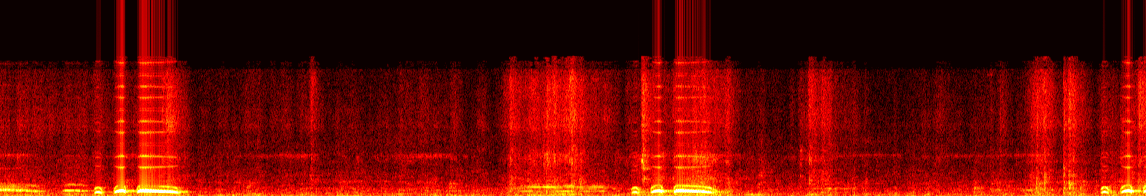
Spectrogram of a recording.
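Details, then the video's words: A spotted dove gives three separate coo phrases, each a quick rising note and a longer mellow downslurred hoot, spaced about five seconds apart in a quiet room. "chim cu thổ"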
